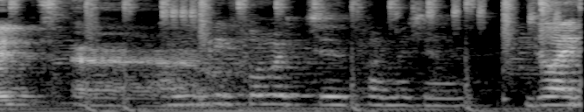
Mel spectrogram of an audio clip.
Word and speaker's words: parmigiana: I'm looking forward to Parmigiana. Do I pronounce it right? Yeah, Parmigiana. Parmigiana.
